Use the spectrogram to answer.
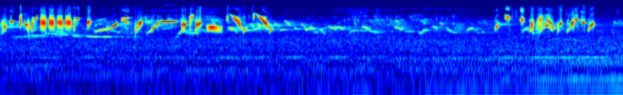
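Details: Breeding song of a wild European goldfinch feeding on leftover thistle seeds along a Turkish roadside in late winter; rapid jangling chirps and buzzy twitters, a pause of scattered notes, then another tinkling burst.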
